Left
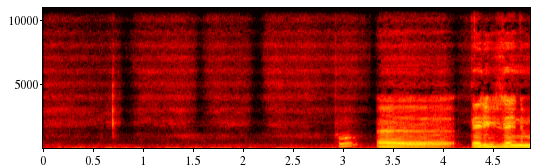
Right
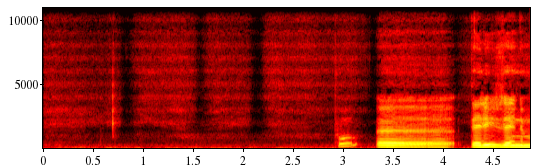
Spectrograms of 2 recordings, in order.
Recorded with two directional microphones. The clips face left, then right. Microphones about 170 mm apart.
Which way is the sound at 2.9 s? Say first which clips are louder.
Right 8 dB; 85° right.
